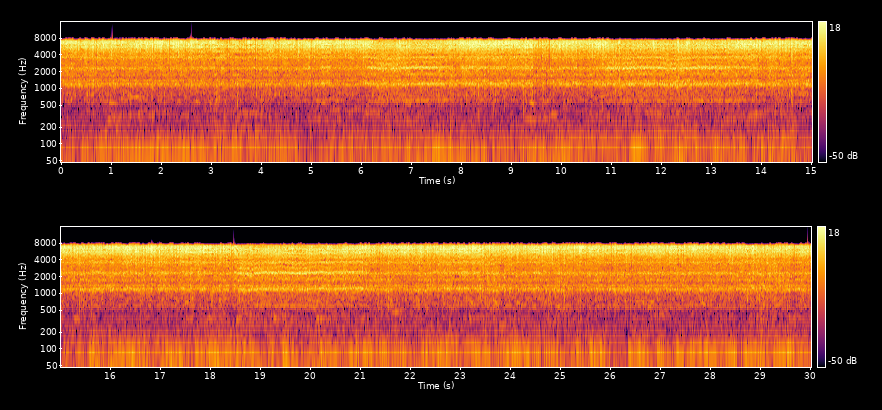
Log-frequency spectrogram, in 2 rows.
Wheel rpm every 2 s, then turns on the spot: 160, 160, 160, 170, 160, 160, 160, 160, 160, 160, 160, 160, 160, 160, 160.
none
